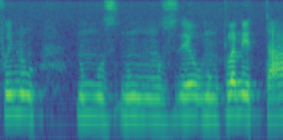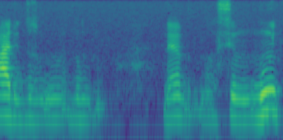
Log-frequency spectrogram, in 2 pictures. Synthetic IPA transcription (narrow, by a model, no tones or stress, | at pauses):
fojnʊ̃ | nũmuznũmuzewnũplɐnet̪aɾjʊd̪ʊd̪ʊ | nɛasĩmũj̃t̪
